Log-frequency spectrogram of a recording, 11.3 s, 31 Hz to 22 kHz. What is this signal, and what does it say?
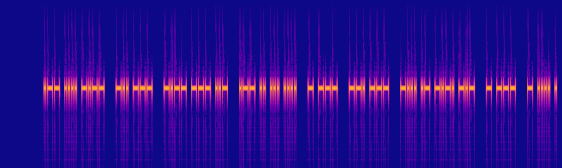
Morse code, heard as a keyed tone, about 36 wpm, 700 Hz. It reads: WHY DO YOU WISH TO GO BACK TO THE
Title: Sentences from Top 1600 Words 35wpm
